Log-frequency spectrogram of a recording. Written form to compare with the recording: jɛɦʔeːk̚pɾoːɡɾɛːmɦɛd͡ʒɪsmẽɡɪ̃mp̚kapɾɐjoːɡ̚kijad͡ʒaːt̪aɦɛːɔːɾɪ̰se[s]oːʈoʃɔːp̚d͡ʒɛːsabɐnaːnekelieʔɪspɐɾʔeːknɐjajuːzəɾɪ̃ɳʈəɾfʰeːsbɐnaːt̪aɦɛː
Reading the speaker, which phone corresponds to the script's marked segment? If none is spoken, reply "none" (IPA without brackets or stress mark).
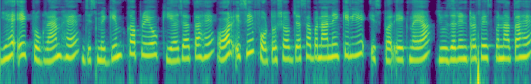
f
